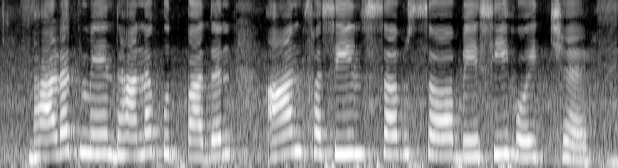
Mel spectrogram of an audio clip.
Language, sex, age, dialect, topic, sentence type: Maithili, female, 18-24, Southern/Standard, agriculture, statement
